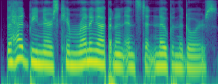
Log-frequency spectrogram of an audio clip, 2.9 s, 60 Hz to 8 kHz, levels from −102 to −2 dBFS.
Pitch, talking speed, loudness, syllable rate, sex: 185 Hz, 290 wpm, -16 LUFS, 7.0 syllables/s, female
